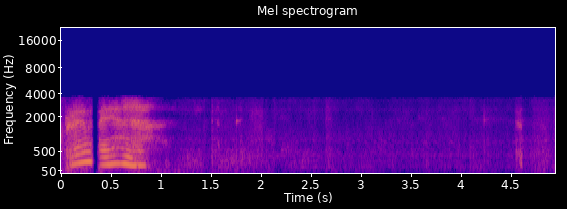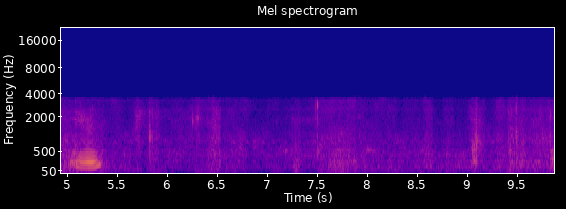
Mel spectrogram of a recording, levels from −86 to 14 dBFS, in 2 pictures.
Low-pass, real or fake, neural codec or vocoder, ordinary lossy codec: 3.6 kHz; fake; codec, 16 kHz in and 24 kHz out, 0.8 kbps, FocalCodec, streaming, 65536 codes; none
